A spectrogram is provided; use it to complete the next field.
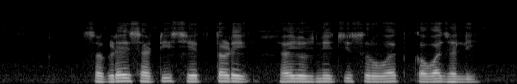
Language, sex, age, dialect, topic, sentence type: Marathi, male, 18-24, Varhadi, agriculture, question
